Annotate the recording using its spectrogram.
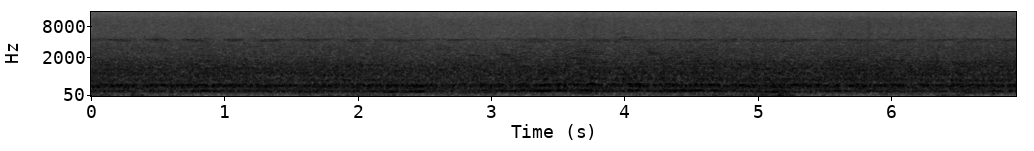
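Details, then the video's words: Natural buzzing of bees, a continuous, even drone of many wings layered over one another, with no single insect standing out and no other sounds. "bees therapy relaxing natural buzzing sound"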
